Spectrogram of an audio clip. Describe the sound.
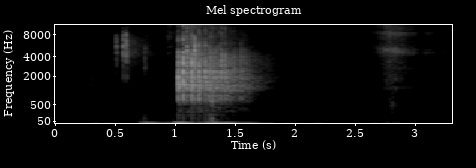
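A twenty-sided die rolled for a save in a tabletop role-playing game: a few light clicks, then a quick clattering tumble that fades, followed by one small final tap.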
